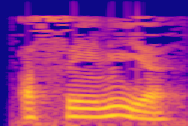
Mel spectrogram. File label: "Chinese", arabic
